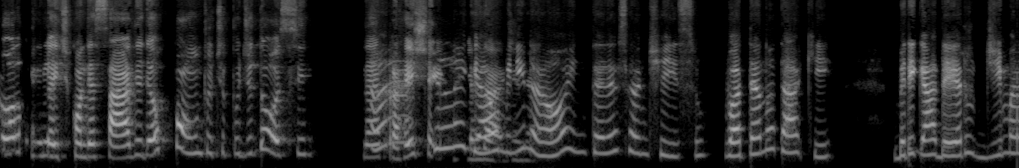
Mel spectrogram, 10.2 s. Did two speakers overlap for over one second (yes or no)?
yes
